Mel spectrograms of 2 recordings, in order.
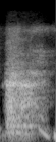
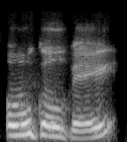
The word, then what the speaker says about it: Ogilvie: Ogilvie. No, it's fine. It's a Scottish name. People always look and go, like, how do you say that? So it's Ogilvie.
